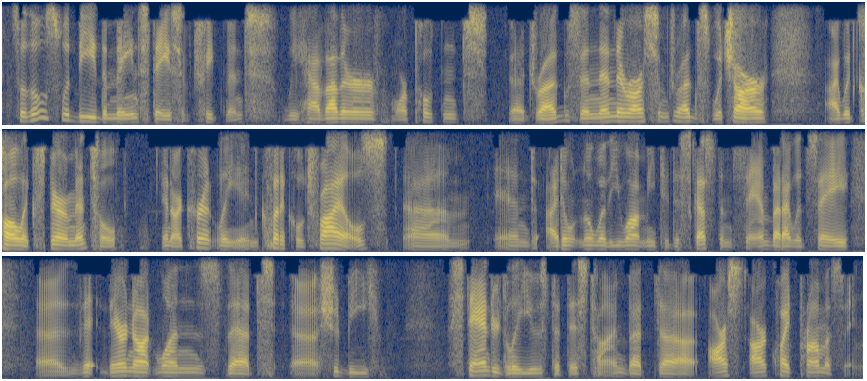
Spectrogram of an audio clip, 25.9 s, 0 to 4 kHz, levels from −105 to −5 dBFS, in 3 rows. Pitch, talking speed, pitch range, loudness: 115 Hz, 160 wpm, 105-125 Hz, -27 LUFS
